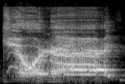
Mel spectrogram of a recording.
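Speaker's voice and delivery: high, drawn-out scream; excited scream. Real, not acted. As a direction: scream the show open at full blast. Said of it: "Never too early to scream".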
